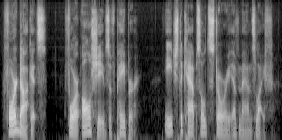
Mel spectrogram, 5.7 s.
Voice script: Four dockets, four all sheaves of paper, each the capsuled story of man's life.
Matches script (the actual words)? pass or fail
pass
